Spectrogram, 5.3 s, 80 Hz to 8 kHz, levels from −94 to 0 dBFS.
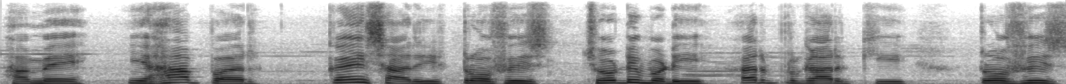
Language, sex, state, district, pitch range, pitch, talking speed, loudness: Hindi, male, Himachal Pradesh, Shimla, 185-215 Hz, 200 Hz, 145 wpm, -14 LUFS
